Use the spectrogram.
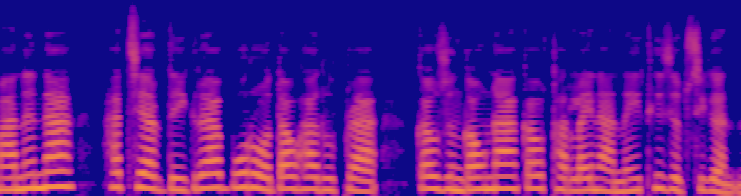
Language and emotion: Bodo, neutral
